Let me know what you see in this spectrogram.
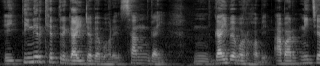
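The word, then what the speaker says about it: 三階: দুই একটা জায়গায় উচ্চারণ সহজে করার জন্য ওরা গাই বলে।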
